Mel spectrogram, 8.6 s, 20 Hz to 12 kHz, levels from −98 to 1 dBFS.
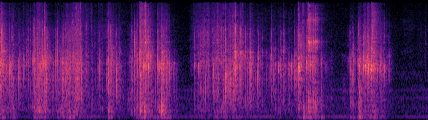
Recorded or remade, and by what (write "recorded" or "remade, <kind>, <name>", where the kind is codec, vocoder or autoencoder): recorded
